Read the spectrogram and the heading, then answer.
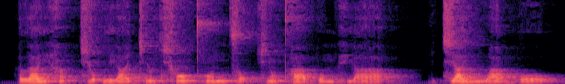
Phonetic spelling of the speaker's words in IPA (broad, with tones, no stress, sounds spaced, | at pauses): l a˦ j h ã˨ p̚ t͡ɕ o˦ ʔ l j a˧ t͡ɕ ɔ̃˨˩ t͡ɕʰ ɔ̃˧ t̪ʰ ɔ̃˧ n d͡z ɔ˨ p̚ t͡ɕ ɔ̃˧ t̪ʰ a˥˧ p o˥˧ m h j a˧ | t͡ɕ a˥˧ j n̪ w a˧ b o˧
